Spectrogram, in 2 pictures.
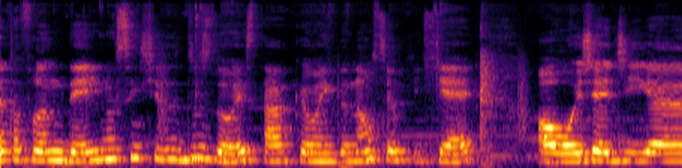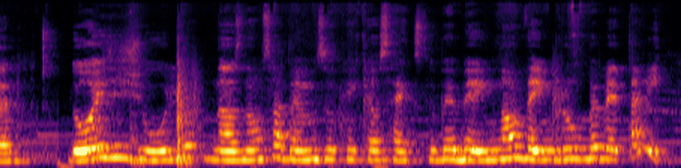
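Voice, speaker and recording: A woman's voice: mid-range voice, darkish tone. Young female vlogger, chatty storyteller, mid-range voice, echoey home room. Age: 20s. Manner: chatty storytelling, giggly, reads out her text messages. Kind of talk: casual chat.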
